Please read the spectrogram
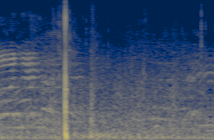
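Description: A football is kicked once, giving a single sharp thud under a second in: the boot strikes the ball on a corner kick. A player's short shout is heard at the very start.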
